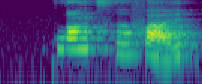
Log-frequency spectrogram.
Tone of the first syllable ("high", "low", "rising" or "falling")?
high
